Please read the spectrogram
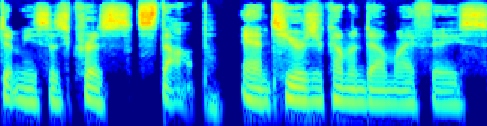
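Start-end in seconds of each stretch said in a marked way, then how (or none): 0.5-1.4 put-on stern, fatherly voice. Retelling the father pulling the car over: imitating a stern father. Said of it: "He didn't yell this time, but he was stern".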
